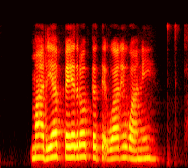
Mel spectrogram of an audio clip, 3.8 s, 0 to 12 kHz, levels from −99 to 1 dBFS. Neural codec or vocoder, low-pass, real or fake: codec, 16 kHz, 0.8 kbps, ZipCodec; 7.2 kHz; fake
